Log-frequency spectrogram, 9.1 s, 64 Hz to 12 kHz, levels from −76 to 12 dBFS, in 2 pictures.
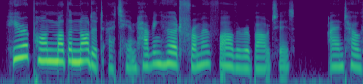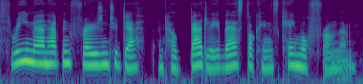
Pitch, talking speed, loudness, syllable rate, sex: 210 Hz, 200 wpm, -19 LUFS, 4.8 syllables/s, female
